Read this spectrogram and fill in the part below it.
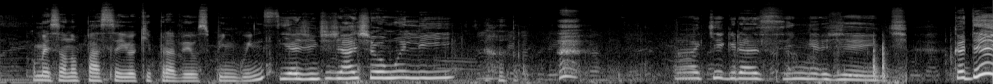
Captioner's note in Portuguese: risadas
